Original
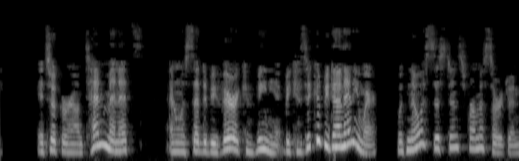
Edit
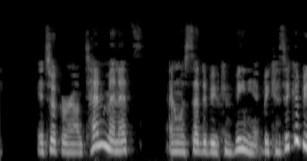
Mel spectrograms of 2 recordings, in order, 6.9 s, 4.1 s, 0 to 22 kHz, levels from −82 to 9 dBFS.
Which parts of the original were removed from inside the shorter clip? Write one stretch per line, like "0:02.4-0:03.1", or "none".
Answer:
0:02.9-0:03.2

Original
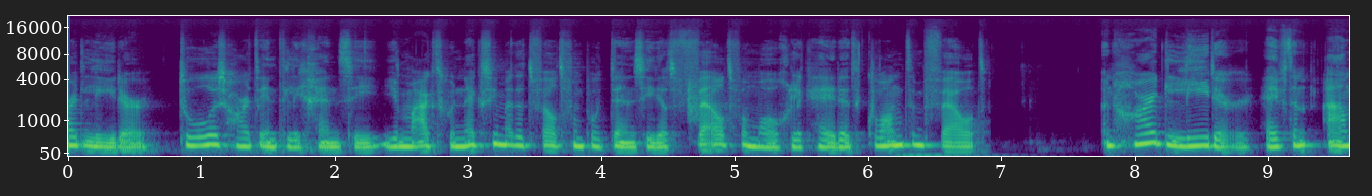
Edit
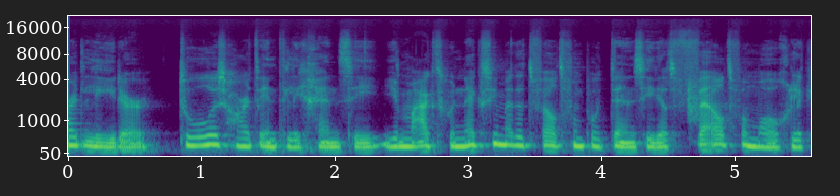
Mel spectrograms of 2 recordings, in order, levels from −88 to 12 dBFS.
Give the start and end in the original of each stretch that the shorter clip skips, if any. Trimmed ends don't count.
none

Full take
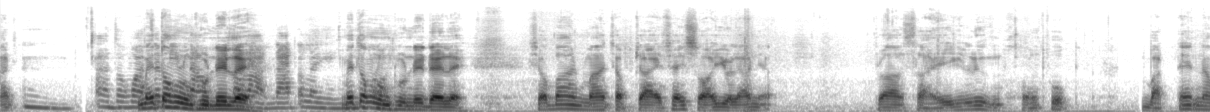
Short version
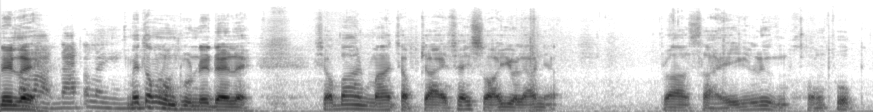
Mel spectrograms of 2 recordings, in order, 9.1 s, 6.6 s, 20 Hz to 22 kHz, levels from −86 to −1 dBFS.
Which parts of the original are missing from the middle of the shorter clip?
none

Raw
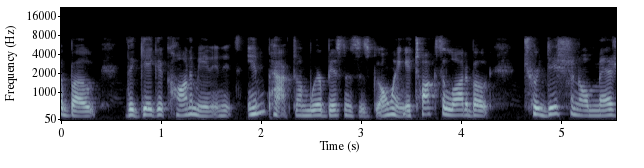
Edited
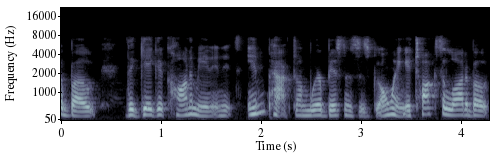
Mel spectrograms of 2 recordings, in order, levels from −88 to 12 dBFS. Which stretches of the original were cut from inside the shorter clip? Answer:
none

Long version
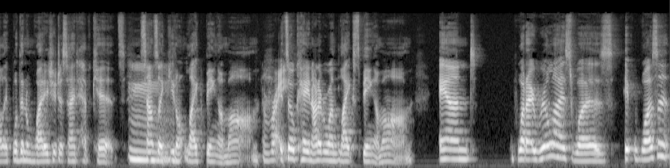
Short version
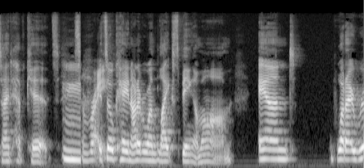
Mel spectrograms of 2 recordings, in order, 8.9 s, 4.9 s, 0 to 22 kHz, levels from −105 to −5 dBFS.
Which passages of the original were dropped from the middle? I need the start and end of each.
0:01.9-0:03.5

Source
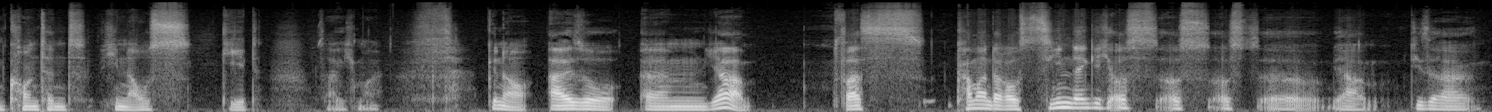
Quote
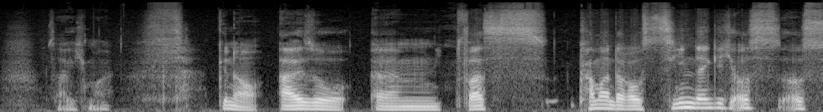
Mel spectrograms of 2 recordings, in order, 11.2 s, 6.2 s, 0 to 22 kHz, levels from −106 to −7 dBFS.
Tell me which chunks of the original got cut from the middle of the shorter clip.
0:05.3-0:06.1

